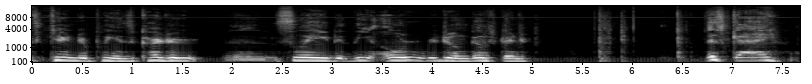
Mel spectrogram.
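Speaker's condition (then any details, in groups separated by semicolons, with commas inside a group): Cerebral palsy; able to speak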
